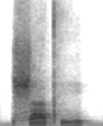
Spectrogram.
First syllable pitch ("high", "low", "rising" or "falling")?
high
